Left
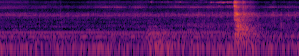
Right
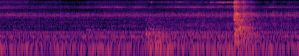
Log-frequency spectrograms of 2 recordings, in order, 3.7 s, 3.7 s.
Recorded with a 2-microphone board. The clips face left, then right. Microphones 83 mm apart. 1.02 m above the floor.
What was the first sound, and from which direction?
Keys jangling, 55° right (ahead or behind).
